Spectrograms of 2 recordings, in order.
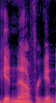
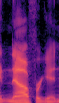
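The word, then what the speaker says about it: Naufragant: because who knows n-a-u-f-r-g-a-n-t it's like now fragrant but without the r extra r in there and uh you can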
